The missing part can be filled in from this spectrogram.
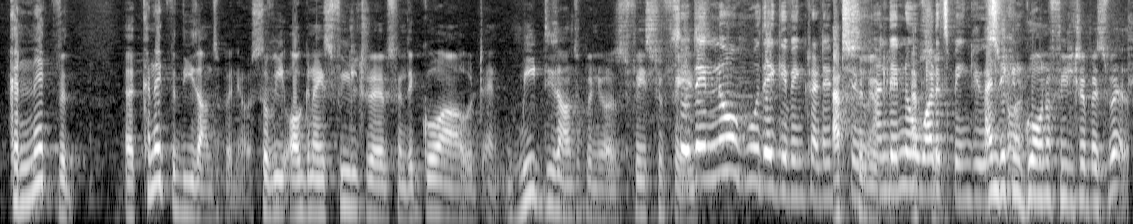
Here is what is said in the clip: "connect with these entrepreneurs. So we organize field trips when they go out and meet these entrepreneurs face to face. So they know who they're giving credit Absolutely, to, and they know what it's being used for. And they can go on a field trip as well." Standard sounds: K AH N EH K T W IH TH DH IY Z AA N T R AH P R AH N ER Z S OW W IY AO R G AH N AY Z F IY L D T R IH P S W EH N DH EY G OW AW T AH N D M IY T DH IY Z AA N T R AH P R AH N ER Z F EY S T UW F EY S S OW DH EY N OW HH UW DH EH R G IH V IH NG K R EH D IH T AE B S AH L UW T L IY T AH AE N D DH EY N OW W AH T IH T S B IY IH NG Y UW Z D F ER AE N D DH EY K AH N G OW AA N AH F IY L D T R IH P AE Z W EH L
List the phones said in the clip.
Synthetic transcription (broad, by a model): K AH N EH K T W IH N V IY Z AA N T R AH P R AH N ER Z S OW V IY AO R G AH N AY Z F IY L D T R IH P S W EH N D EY G OW AW T AH N D M IY T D IY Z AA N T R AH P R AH N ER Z F EY S T UW F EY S S OW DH EY N OW HH UW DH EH G IH V IH NG K R EH D IH T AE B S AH AH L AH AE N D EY N OW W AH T IH T S B IY IH NG Y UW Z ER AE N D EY K AH N G OW AA N AH F IY L D T R IH P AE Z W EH L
